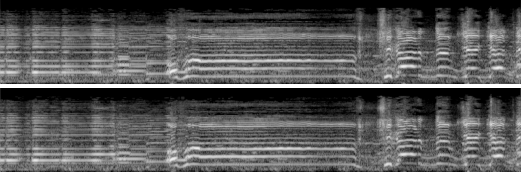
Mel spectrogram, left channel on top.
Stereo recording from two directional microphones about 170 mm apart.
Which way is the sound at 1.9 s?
30° left (ahead or behind).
